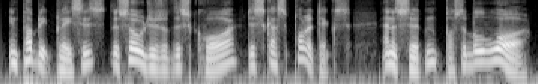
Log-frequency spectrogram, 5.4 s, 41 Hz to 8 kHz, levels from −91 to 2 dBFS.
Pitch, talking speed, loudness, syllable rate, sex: 130 Hz, 165 wpm, -17 LUFS, 5.1 syllables/s, male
